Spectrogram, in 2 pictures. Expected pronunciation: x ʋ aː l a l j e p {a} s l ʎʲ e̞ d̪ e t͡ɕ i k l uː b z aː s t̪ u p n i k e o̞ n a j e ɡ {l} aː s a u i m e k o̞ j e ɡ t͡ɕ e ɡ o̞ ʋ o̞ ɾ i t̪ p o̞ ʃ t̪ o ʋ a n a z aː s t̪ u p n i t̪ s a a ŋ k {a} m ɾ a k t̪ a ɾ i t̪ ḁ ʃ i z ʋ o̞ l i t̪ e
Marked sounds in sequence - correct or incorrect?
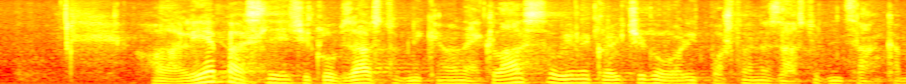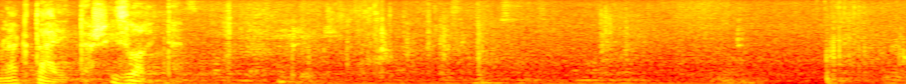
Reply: correct, correct, correct

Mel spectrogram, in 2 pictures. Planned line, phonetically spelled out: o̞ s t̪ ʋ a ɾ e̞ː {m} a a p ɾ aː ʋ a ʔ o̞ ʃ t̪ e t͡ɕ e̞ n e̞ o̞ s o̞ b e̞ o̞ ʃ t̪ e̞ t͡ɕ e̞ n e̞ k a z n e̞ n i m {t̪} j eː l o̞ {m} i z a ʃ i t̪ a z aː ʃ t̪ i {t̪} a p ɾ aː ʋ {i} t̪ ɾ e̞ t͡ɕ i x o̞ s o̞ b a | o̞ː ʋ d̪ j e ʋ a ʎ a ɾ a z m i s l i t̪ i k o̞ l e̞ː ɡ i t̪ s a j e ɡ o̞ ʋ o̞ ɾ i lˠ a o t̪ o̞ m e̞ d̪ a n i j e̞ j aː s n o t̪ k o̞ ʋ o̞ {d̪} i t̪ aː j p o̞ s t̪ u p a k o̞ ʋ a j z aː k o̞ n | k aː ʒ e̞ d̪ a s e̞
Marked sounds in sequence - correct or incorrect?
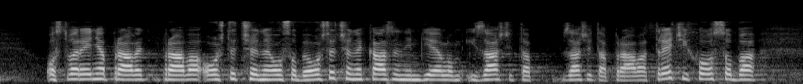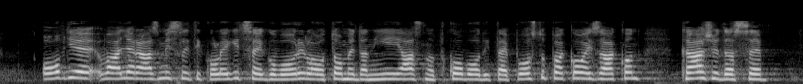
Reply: incorrect, incorrect, correct, correct, incorrect, correct

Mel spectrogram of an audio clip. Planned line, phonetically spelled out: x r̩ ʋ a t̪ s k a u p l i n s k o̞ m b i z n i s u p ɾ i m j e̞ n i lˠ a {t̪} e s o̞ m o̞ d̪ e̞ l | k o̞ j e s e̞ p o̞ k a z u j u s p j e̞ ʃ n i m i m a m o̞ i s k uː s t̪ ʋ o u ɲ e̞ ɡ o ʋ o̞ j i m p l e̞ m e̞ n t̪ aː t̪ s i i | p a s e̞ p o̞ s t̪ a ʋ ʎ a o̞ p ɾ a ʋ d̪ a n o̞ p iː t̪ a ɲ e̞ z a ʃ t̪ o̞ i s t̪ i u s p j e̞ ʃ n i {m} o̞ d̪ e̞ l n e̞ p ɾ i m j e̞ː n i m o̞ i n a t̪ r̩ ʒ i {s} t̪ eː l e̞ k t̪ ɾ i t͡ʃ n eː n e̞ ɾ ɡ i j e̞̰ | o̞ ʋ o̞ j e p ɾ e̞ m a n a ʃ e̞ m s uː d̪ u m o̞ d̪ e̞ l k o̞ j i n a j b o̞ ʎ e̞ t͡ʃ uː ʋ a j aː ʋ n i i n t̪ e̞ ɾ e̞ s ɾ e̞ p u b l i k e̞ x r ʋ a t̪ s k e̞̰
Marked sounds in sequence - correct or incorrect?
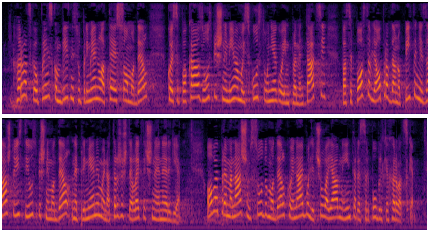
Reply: correct, correct, incorrect

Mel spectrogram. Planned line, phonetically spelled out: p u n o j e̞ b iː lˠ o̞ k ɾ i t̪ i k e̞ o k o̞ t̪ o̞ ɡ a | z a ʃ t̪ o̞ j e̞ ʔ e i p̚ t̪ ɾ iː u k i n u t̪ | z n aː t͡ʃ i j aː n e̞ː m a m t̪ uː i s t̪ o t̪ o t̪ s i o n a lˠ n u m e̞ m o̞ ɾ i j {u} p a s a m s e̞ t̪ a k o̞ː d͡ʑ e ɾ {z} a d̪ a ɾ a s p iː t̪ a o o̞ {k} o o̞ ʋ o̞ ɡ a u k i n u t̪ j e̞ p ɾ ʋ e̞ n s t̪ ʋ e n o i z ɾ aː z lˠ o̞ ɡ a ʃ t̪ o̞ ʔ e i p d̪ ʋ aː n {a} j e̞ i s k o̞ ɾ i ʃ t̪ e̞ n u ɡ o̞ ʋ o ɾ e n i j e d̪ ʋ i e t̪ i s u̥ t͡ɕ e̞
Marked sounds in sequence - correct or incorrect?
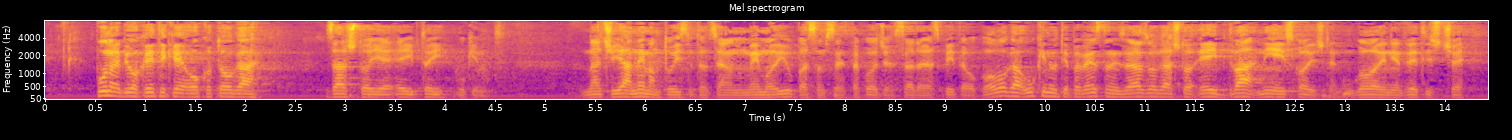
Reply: correct, incorrect, correct, incorrect

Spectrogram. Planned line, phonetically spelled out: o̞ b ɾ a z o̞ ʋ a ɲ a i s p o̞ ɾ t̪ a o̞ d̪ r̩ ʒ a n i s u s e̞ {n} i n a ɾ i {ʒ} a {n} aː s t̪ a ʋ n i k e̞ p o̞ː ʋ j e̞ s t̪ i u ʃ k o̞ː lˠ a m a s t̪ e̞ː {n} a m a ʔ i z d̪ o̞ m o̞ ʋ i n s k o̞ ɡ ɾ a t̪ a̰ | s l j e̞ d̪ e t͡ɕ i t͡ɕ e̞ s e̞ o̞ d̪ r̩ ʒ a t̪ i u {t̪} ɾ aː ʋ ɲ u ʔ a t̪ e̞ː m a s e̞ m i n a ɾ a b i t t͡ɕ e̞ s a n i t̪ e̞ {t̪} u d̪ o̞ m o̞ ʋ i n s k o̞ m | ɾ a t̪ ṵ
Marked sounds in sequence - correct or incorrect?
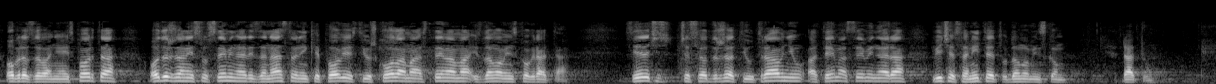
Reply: incorrect, incorrect, correct, incorrect, correct, correct

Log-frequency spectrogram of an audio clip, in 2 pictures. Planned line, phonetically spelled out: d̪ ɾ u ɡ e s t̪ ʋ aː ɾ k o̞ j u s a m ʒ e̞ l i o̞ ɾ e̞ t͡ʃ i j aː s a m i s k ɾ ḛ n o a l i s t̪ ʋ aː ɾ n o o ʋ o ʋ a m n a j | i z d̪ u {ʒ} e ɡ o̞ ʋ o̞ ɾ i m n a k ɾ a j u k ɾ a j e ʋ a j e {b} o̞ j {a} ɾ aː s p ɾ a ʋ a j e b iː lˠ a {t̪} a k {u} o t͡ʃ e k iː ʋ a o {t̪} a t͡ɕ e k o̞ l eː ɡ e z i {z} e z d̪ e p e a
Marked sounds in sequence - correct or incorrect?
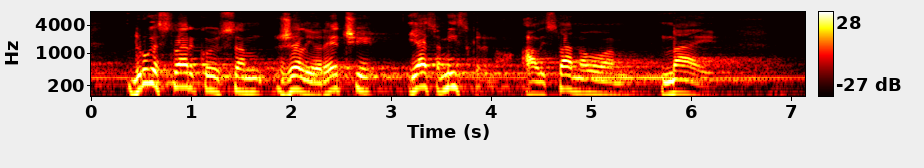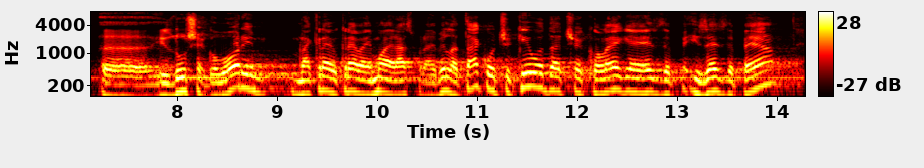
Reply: incorrect, incorrect, correct, correct, incorrect, incorrect, correct

